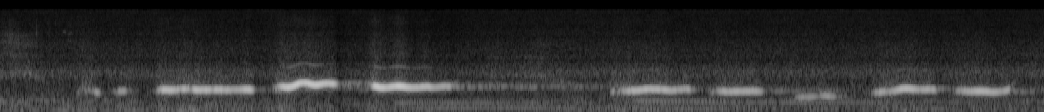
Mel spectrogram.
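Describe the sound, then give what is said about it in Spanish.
A person whistles a slow song melody, clear, with sustained pitched notes rising and falling in separate phrases over about five seconds, with no talking. “Y empecé a chiflar.”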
